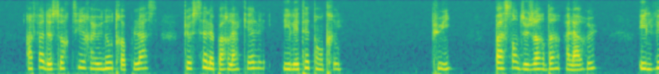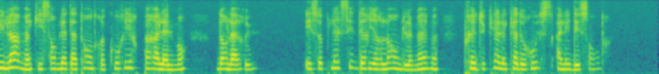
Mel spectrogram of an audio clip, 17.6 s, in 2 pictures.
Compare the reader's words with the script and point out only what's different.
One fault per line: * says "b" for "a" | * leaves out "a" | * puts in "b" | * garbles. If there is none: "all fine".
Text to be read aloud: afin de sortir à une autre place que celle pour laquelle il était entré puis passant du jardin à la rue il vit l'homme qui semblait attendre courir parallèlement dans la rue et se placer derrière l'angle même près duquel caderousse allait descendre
* says "par" for "pour"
